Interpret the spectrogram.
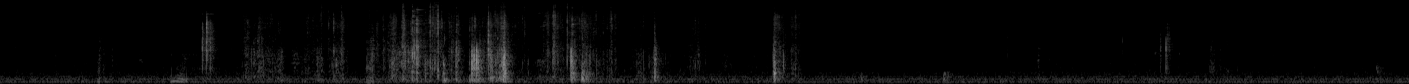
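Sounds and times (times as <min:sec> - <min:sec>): plastic bags crinkling: 0:02.4 - 0:08.0.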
